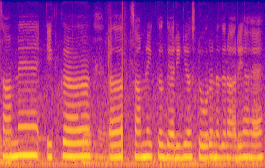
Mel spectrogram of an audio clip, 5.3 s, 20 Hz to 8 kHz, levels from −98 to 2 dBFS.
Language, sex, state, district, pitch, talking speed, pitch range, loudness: Punjabi, female, Punjab, Fazilka, 220 Hz, 135 wpm, 210-230 Hz, -11 LUFS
